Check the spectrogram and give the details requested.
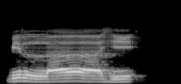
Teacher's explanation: Billahi, di mana pada lafaz Allah ini dibaca tipis karena sebelum lafaz Allah ini berharokah kasroh. Ya, jadi billahi dibaca tarkik atau tipis.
